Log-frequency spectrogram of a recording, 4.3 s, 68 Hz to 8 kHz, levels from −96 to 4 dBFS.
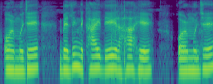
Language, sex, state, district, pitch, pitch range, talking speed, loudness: Hindi, male, Arunachal Pradesh, Lower Dibang Valley, 155 Hz, 150-165 Hz, 125 wpm, -17 LUFS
